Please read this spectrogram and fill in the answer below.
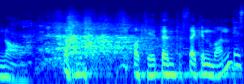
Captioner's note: congregation laughing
